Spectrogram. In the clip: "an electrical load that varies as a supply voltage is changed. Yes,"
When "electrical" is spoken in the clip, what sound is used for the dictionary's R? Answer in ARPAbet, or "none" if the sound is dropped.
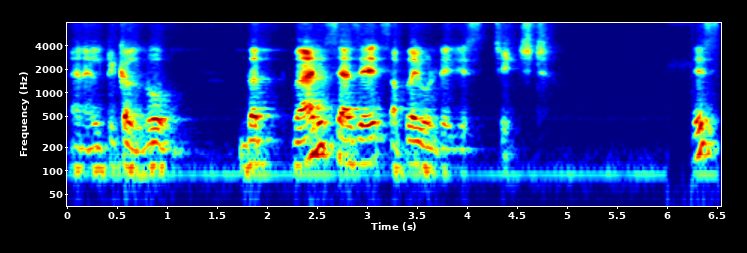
none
